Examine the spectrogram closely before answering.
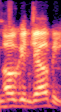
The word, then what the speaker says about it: Ogunjobi: And I can't even pronounce his name. What's his name? Ogunjobi? Ogunjobi, yeah.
